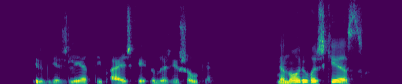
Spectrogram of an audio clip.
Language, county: Lithuanian, Vilnius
